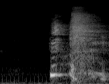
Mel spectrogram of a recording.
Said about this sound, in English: I also moved some stuff around, which flew up a bunch of dust and fucked my allergies up. So you're probably going to hear a lot of sneezing. I apologize ahead of time.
